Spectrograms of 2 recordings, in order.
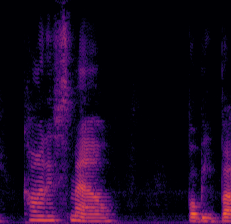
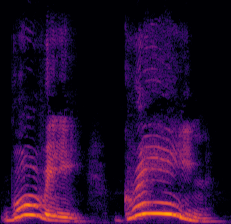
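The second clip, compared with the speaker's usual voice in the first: very loud, slow stretched yell of the name; 7 semitones higher, 13 dB louder, much slower than usual. A narrator's reading. Queen bee yelling the name into a faulty microphone. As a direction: bellow it across the hall, drawn out. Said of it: "yelled again".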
